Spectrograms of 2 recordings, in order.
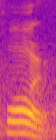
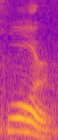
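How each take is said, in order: First: The vowel sounds like 'aw'. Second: The vowel sounds like 'aw'.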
